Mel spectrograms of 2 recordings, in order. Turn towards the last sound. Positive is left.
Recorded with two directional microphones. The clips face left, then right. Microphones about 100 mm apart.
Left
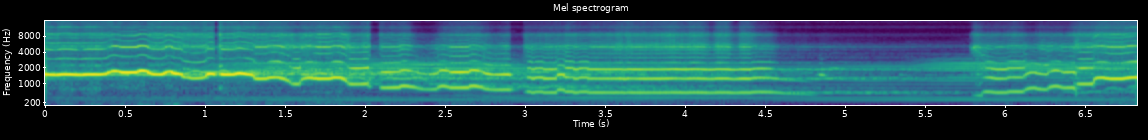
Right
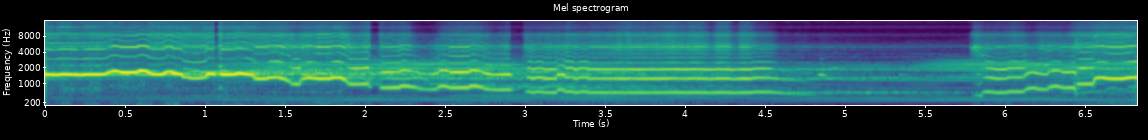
turn(degrees=0)  # may be behind; listen again after turning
